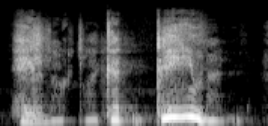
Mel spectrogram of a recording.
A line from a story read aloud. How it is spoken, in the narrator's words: she breathed in her ear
